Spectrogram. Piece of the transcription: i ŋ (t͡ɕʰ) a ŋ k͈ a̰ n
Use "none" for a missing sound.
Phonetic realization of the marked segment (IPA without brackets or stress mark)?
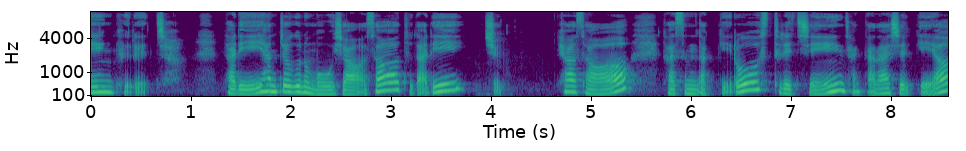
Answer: t͡ɕ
